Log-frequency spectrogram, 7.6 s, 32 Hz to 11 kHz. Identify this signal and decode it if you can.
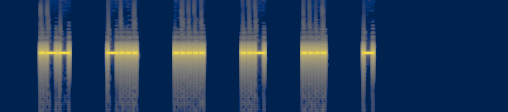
Morse code, heard as a keyed tone, about 25 wpm, spaced as for 12 wpm, 700 Hz. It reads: WB5UHT
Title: USA Call Signs - 6 Characters - 4x Character Spacing - 25wpm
